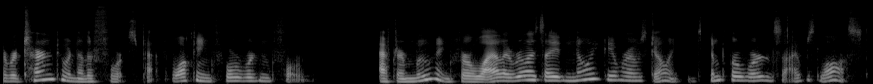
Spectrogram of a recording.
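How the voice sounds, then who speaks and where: An expressive, excitable streamer reading a visual novel aloud in a dramatic way, with casual sweary reactions. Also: medium pitch, a little fast, dry recording.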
